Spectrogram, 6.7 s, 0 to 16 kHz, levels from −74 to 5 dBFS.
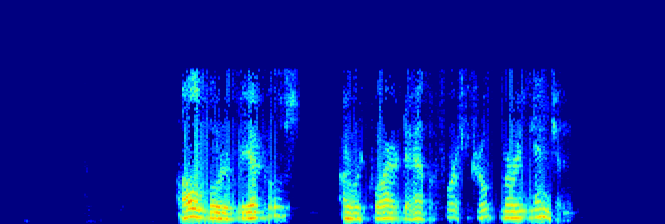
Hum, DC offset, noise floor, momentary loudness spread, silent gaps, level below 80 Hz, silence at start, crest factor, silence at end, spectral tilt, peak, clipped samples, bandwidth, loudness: none; under 0.1%; -81 dBFS; 14 LU; none; -62 dBFS; 1.75 s; 24 dB; 1.05 s; -2.5 dB/octave; 0 dBFS; under 0.1%; 11.5 kHz; -21 LUFS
